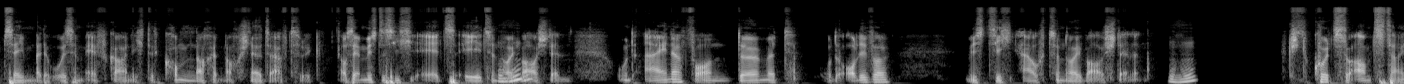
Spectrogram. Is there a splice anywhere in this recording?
no; 0 cuts

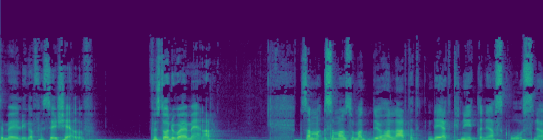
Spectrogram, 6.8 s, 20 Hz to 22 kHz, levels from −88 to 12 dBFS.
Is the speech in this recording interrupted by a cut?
yes; 1 cut; at 3.7 s

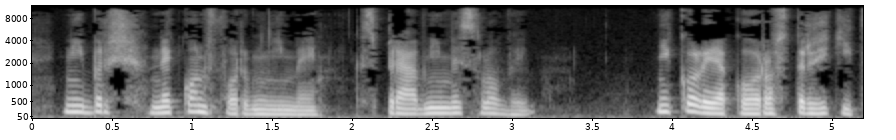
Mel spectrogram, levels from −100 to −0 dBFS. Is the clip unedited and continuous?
no; 1 cut; at 3.9 s

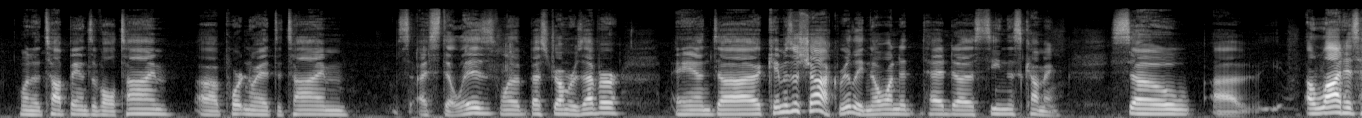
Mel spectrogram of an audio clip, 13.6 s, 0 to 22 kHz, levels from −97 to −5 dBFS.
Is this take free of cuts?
yes; 0 cuts

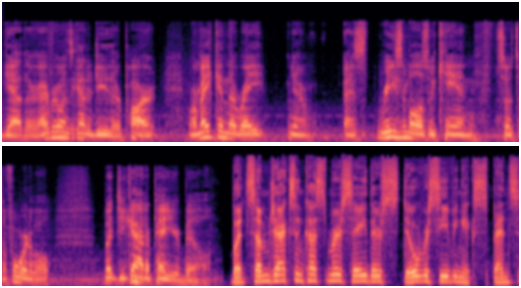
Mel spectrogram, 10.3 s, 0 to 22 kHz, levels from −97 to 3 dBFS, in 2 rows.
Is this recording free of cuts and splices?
yes; 0 cuts

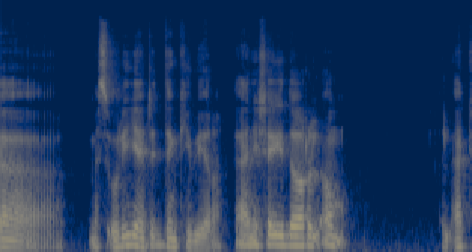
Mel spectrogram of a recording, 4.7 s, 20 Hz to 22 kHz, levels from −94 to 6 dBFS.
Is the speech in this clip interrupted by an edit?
yes; 1 cut; at 2.3 s

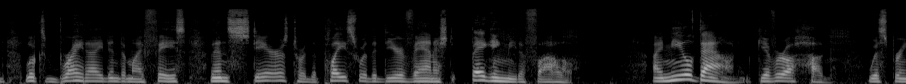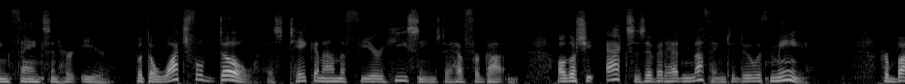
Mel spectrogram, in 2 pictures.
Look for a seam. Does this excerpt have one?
yes; 1 cut; at 10.4 s

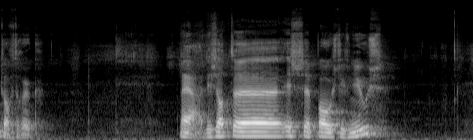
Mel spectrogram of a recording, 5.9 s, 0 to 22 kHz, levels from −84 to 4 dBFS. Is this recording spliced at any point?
no; 0 cuts

